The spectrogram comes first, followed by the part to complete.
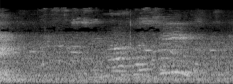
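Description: Many children's voices chattering and calling out at once, overlapping, with no music.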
